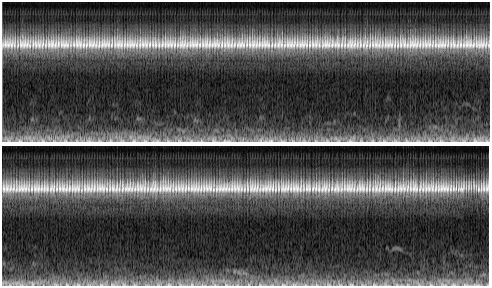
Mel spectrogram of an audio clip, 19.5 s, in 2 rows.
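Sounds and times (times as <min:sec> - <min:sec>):
cricket chirping in the evening in Spain: 0:00.0 - 0:19.5.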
